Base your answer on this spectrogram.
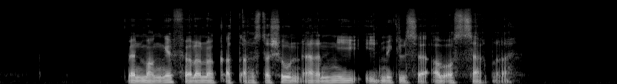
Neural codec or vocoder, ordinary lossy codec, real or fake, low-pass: vocoder, 44.1 kHz, 128 mel bands, Pupu-Vocoder; MP3, 96 kbps; fake; 14.4 kHz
